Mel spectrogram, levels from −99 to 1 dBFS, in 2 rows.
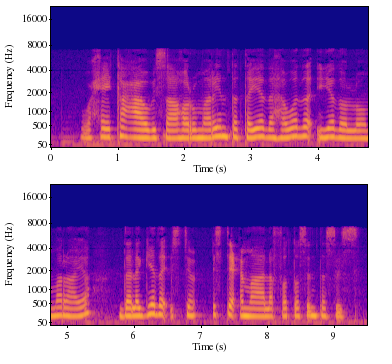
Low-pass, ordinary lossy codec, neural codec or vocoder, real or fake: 7.2 kHz; MP3, 48 kbps; none; real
